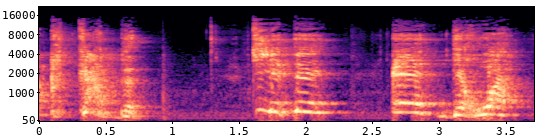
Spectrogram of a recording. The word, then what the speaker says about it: Achab: Eh bien, il y a ceux qui l'appellent Achab, ce qui n'est pas faux, selon la prononciation des versions. Mais ici, nous l'appelons le roi Akab, qui était un des rois d'Israël.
